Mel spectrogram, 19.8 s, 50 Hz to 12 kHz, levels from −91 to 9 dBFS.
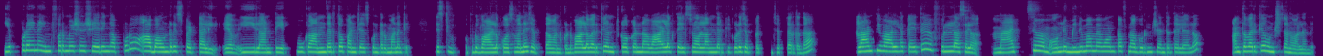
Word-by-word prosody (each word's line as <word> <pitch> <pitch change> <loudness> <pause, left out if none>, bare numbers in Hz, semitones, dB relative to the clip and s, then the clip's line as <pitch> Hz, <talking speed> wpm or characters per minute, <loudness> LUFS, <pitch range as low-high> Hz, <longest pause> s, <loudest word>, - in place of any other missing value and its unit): ఎప్పుడైనా 310 +5 -2
ఇన్ఫర్మేషన్ 275 +1 -1
షేరింగప్పుడు 260 +4 +1 0.2
ఆ - - +7
బౌండరీస్ 250 +1 +2
పెట్టాలి. 220 -3 -1 0.3
ఏవ్ 205 - -3
ఇలాంటివి 215 -1 0
ఎక్కువగా 235 +3 -3
అందరితో 235 +3 +3
పనిచేసుకుంటారు 220 -2 -1
మనకి 220 +1 -3 0.4
జస్ట్ 240 0 -5 0.3
ఇప్పుడు 215 +2 -2
వాళ్ళ 210 +1 +4
కోసమనే 225 +2 +2
జెప్తామనుకోండి, 205 -3 -3
వాళ్ళ 225 0 +5
వరకే 225 +3 -1
ఉంచుకోకుండా 230 -1 +1
వాళ్ళకి 230 +2 +2
తెలిసినోళ్ళందరికి 220 -1 0
కూడా 230 +1 +4
చెప 225 0 -6 0.3
చెప్తారు 205 -2 -6
కదా! 205 +6 -2 0.7
అలాంటి 270 +4 +4
వాళ్ళకైతే 255 +3 +2 0.2
ఫుల్ 255 0 +1
అసల 225 -3 0 0.5
maximum 240 +5 -1
only 240 +3 +3
minimum 265 +3 +2
amount 255 0 -1
of 260 -1 -16
నా 235 - +2
గురించి 230 +1 -2
ఎంత 215 +1 -3
తెలియాలో 210 - -4 0.6
అంత 235 - +2
వరకే 255 +3 +2
ఉంచుతాను 235 -3 0
వాళ్ళని. 175 -1 -7
235 Hz, 130 wpm, -23 LUFS, 220-255 Hz, 0.7 s, ఆ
